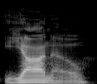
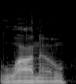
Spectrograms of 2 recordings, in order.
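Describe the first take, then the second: First: The name is said with a Spanish pronunciation. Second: The name is said with an English pronunciation. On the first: This is how the name ought to be said. "it should be Llano, ... because it's two L's. It's Spanish" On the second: This is how locals commonly say the name. "A lot of the time, people call it Llano, which is funny"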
